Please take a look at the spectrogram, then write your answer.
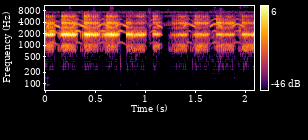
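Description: A frog in the game Gorilla Tag croaks in a quick, regular series of raspy calls, fairly close and clear, with no voices.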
